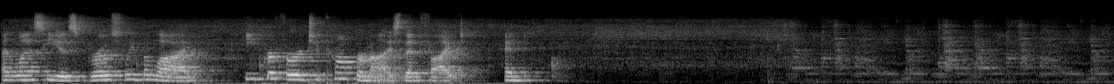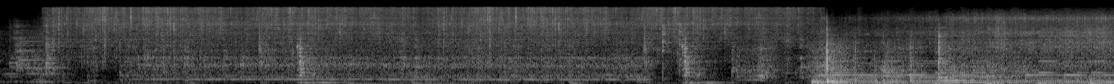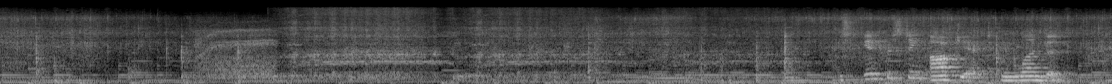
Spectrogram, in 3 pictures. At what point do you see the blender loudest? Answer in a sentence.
The loudest moment of the blender is at 26 seconds.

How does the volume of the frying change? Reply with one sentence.
The loudness of the frying goes up.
